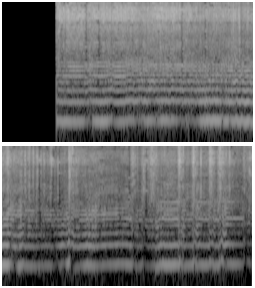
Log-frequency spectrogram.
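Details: Housefly buzzing after a brief silence: a steady droning hum with a strong low fundamental and many stacked harmonics, pitch wavering slightly, with a short dip and click-like break near the middle.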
